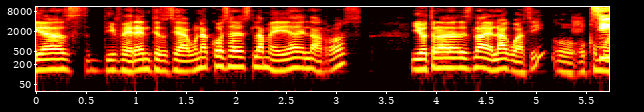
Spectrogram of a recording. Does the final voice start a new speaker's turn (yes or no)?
yes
